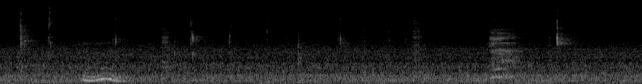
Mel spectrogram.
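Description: Close-up chewing of grilled skewered meat, with scattered small wet mouth clicks. A brief voice sound with a wavering pitch, the loudest thing, comes about a second in, and a shorter one near five seconds.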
